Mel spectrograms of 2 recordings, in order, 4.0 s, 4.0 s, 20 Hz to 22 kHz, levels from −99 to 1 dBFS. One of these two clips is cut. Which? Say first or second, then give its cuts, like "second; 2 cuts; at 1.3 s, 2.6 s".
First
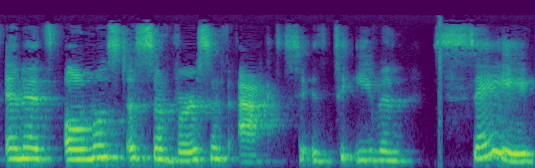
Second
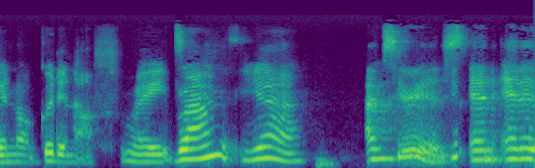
second; 1 cut; at 1.3 s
